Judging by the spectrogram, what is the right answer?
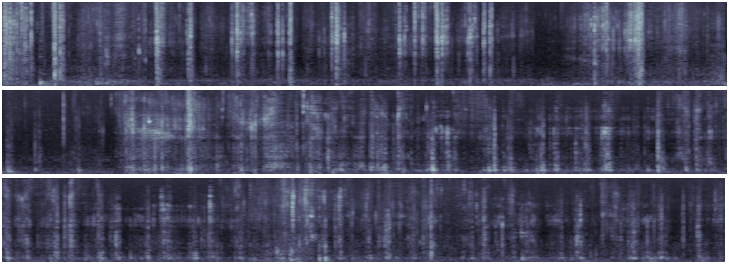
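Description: Large cooked black tiger shrimp being peeled by gloved hands: the shell cracking and crackling in many quick sharp snaps, with short tearing scrapes as shell pulls away from the meat.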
